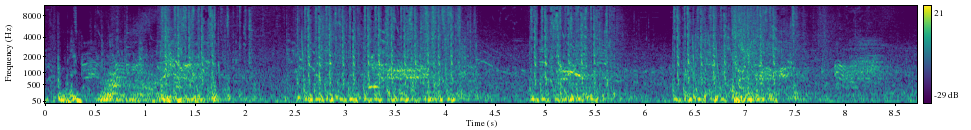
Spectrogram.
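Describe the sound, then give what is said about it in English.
Video game gunfire as an engineer deploying a turret is shot, heard as four loud, sustained volleys of rapid shots separated by brief gaps. “If you if you shoot up an engineer while he's deploying the turret, then you actually get the turret explosion effect to trigger, which kills the engineer, and it also killed the shield guy next to him.”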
